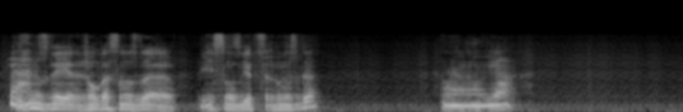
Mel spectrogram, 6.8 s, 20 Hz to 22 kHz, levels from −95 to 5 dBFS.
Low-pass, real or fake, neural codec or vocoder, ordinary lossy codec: 7.2 kHz; fake; codec, 16 kHz, 1 kbps, FunCodec, trained on Chinese and English, 50 frames a second; none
